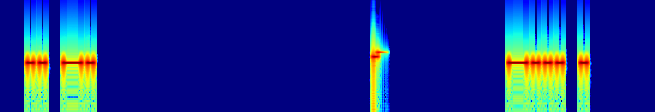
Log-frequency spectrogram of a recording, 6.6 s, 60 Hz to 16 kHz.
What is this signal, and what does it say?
Morse code, heard as a keyed tone, about 20 wpm, 700 Hz. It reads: IN BE
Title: 4x Word-Spacing - Sets of 5 Words - 20wpm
